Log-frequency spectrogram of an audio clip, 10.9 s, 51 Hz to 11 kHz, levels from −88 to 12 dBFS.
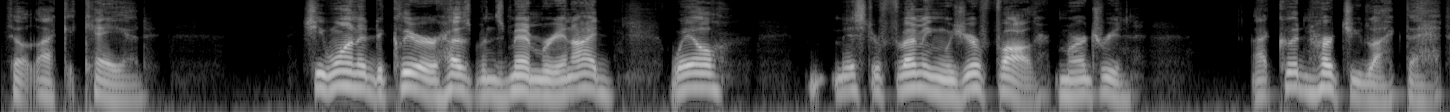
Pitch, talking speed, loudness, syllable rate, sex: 130 Hz, 145 wpm, -21 LUFS, 4.6 syllables/s, male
